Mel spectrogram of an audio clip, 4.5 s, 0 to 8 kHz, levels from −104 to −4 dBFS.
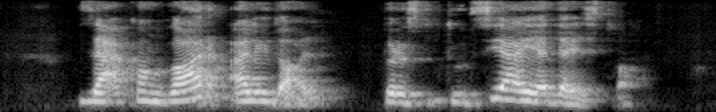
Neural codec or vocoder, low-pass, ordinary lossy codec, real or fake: codec, 16 kHz, 8 kbps, FreqCodec, smaller model; none; none; fake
